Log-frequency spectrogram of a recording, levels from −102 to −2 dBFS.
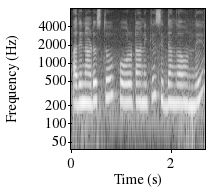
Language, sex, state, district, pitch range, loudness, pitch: Telugu, female, Telangana, Mahabubabad, 225-245 Hz, -14 LUFS, 230 Hz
